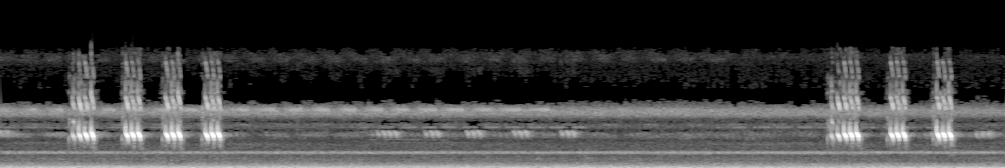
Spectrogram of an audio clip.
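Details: Cricket at night, binaural: four crisp high chirps, a stretch of softer distant chirping, then three more loud chirps, with a faint steady whine and low background hiss.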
